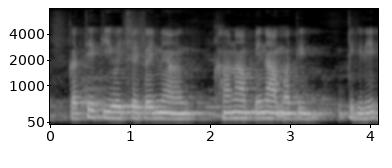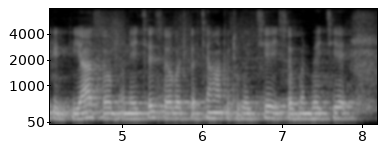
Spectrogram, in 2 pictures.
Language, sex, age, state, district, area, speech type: Maithili, female, 45-60, Bihar, Samastipur, rural, spontaneous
